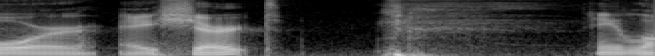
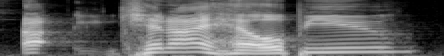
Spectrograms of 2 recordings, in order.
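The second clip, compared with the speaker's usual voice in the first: much higher, louder, prim lady voice; suspicious homeowner; 14 semitones higher, 10 dB louder than usual. Retold or imitated. Homeowner coming out to question the worker, high and prim. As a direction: play the wary homeowner. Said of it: "she's like".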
